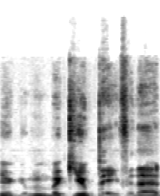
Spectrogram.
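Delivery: very low, very quiet mumble. Playing a character answering an innkeeper: mumbled under breath. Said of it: "I mumble under my breath".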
